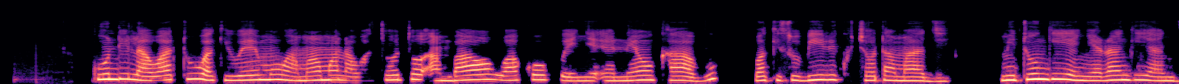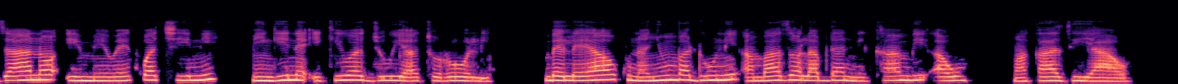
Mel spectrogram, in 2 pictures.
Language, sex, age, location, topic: Swahili, female, 25-35, Kisii, health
